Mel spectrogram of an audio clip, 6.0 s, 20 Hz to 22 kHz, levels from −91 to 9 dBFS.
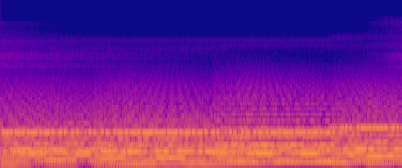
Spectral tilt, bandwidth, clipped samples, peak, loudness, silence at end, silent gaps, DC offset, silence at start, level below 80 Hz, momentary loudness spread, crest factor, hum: -10 dB/octave; 8.2 kHz; under 0.1%; -8 dBFS; -20 LUFS; 0 s; none; under 0.1%; 0 s; -80 dBFS; 2 LU; 12 dB; none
